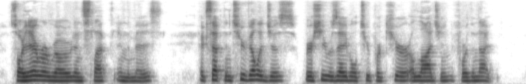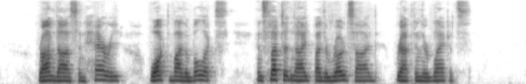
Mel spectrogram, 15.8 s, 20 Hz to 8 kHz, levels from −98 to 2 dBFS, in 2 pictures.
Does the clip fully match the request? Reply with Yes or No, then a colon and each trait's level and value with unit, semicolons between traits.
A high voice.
No: medium, 145 Hz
